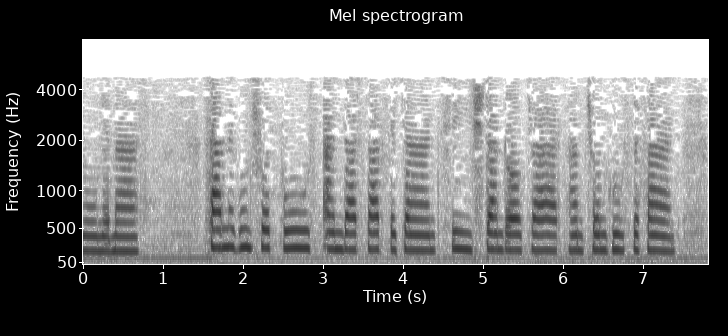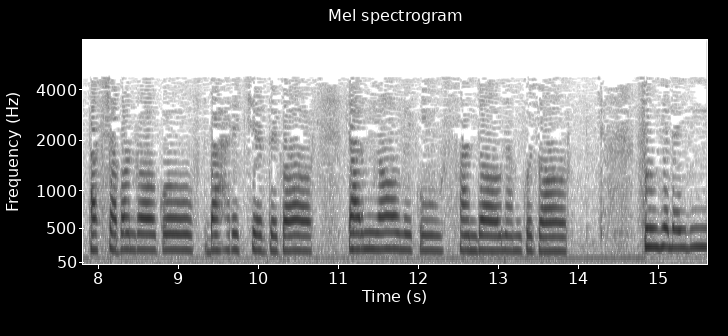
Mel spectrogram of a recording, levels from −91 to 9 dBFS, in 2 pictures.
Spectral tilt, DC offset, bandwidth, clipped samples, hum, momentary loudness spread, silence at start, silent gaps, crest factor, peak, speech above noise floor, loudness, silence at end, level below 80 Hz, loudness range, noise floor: -12.5 dB/octave; 0.5%; 4.9 kHz; under 0.1%; none; 11 LU; 0 s; none; 16 dB; 0 dBFS; 19 dB; -17 LUFS; 0 s; -46 dBFS; 1 LU; -36 dBFS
